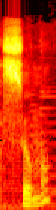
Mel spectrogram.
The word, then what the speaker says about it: zumo: Zumo, como dicen en España, o si queremos usar el acento español, zumo. El zumo de naranja. – El zumo de naranja. – Exactamente. Pronuncian con el sonido. En la descripción de la pronunciación, este sonido se llama theta. Theta, que es la lengua entre los dientes para decir cereza o zumo.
